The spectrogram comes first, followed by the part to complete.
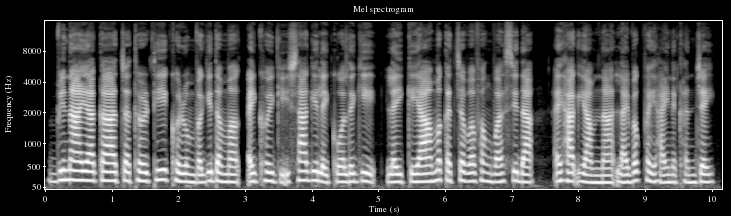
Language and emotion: Manipuri, happy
